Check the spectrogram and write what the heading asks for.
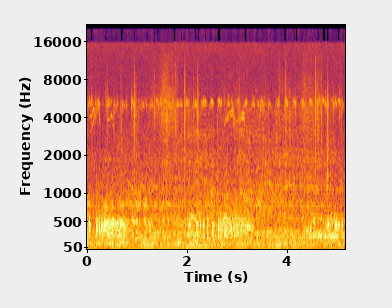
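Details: Performing male pigeon with rough, pulsed cooing bursts at intervals over several seconds, set against continuous high chirping of many small birds and a low background rumble.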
